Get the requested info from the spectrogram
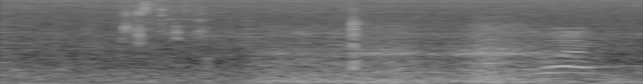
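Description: Faint, distant voices of players and onlookers, with a light tap about half a second in.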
